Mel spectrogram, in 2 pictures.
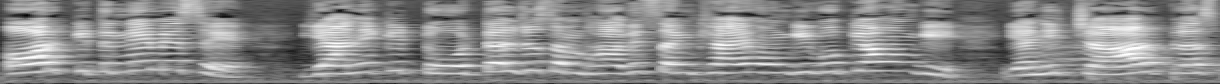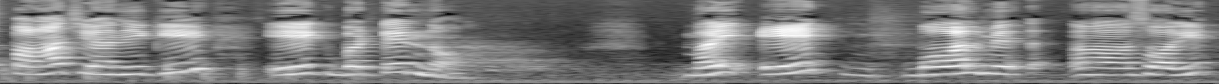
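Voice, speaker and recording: A woman maths teacher giving a classroom lecture, slowly repeating each phrase and often telling students to pay attention. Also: high voice, pushed and bright, recorded from a distance. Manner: slow and repetitive, says each phrase twice.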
